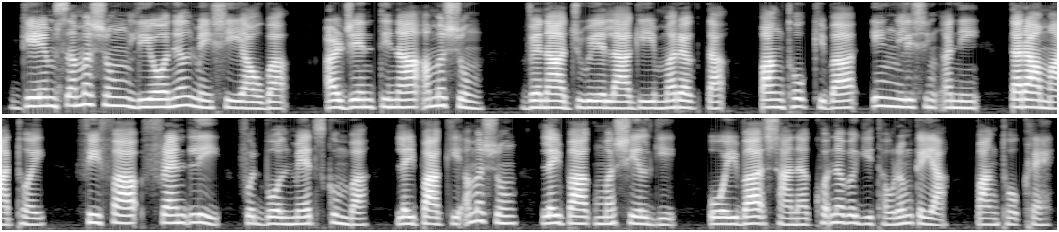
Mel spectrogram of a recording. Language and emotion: Manipuri, neutral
